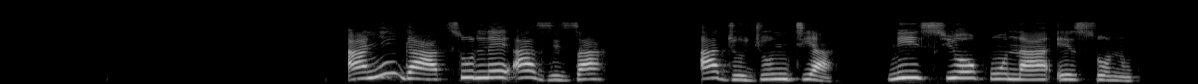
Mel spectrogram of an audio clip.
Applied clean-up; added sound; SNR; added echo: neural mask model DeepFilterNet 3.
